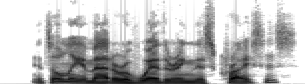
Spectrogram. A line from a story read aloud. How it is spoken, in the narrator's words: said Mooch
